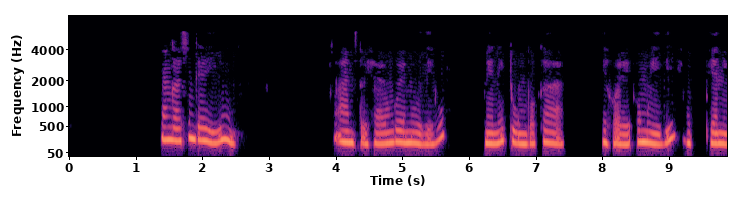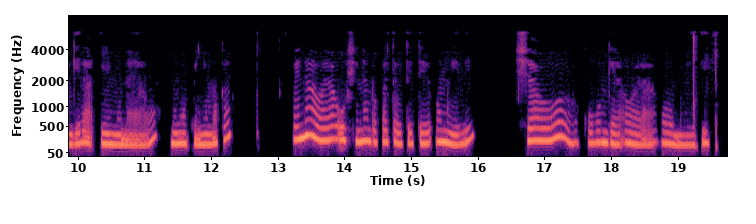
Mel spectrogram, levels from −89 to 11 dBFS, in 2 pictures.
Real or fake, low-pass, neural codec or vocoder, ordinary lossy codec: real; 7.2 kHz; none; MP3, 24 kbps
